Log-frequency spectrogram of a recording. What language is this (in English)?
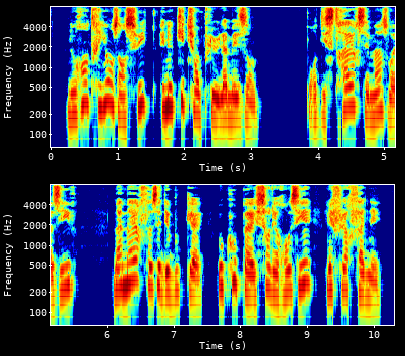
French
